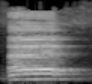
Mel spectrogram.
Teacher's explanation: ए का उच्चारण करते हैं तो जीवा है उसका मध्य भाग ऊपर उठता है और जीवा मुख के बीच में रहती है, इसलिए इसे क्या कहा जाता है, मध्य स्वर कहा जाता है।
